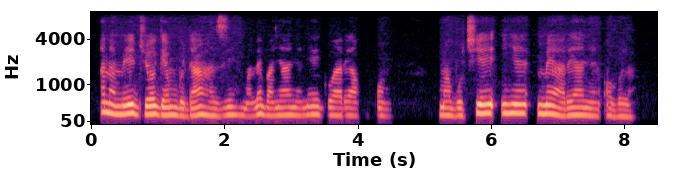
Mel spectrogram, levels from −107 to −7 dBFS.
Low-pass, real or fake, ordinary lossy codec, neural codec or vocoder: none; real; none; none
